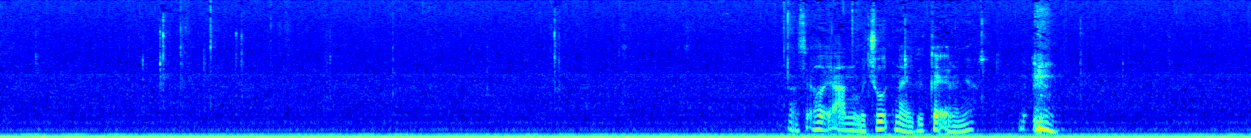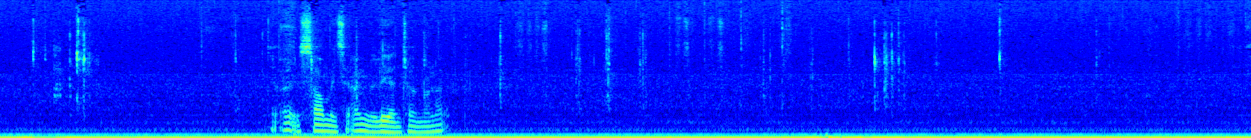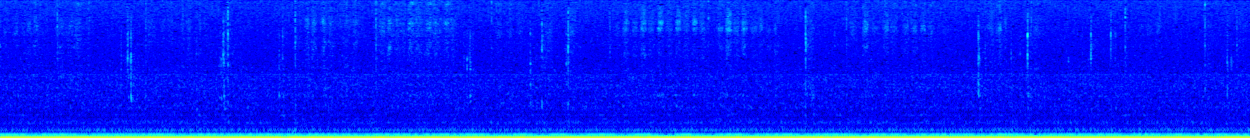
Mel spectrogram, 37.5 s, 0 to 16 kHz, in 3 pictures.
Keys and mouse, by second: 2.7 shift+click, 6.1-7.8 drag, 9.1 space, 9.5 click, 9.6 space, 10.6 alt+click, 12.9-13.7 typing, 13.7 click, 15.3 alt+click, 15.8 ctrl+right click, 16.3 alt+click, 16.9 ctrl+right click, 17.7 shift+click, 18.8 alt+click, 21.0-23.0 typing, 21.8 click, 22.9 click, 23.6-26.5 drag, 26.5-28.0 shift+drag, 28.0-36.3 shift+drag, 36.3 click, 37.4 shift+click.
